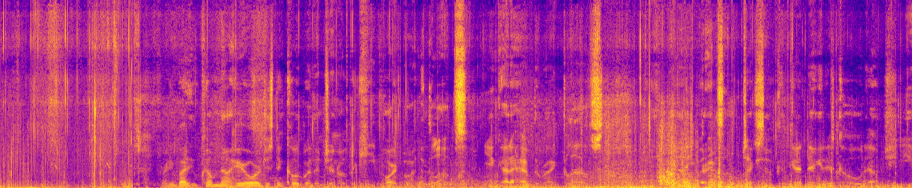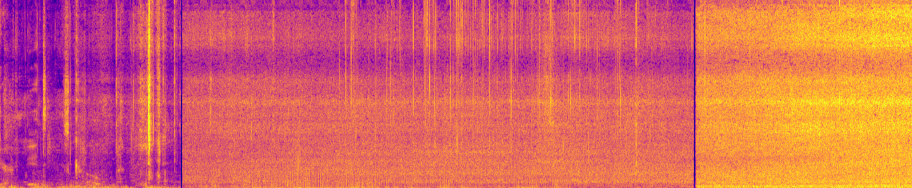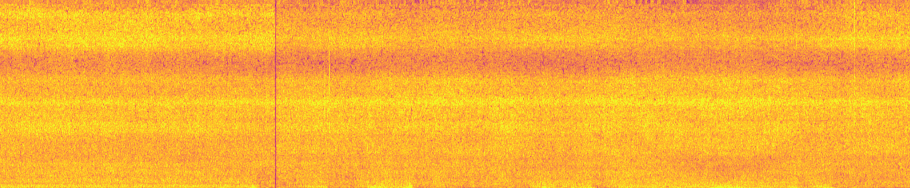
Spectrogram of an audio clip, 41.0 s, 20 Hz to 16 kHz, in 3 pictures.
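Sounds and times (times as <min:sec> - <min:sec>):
wind buffeting microphone: 0:00.0 - 0:23.0, 0:24.1 - 0:41.0
waterfall roar: 0:16.4 - 0:41.0.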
